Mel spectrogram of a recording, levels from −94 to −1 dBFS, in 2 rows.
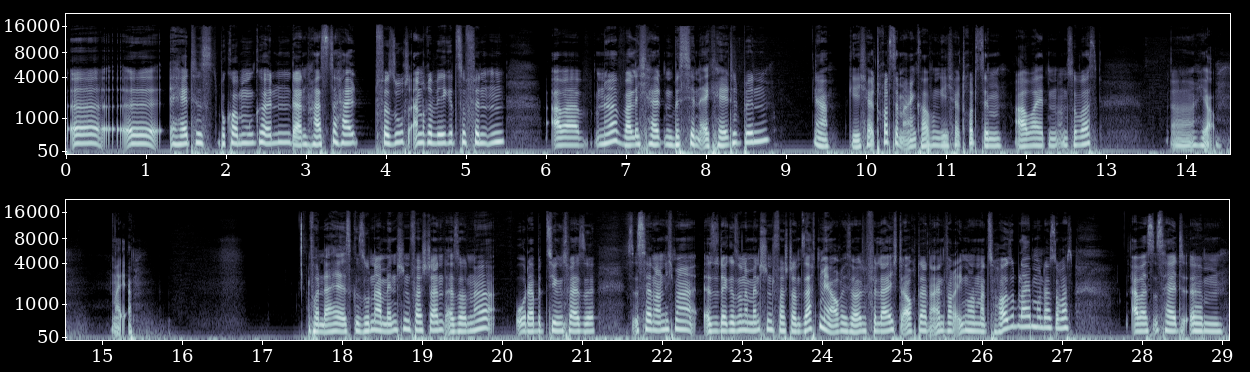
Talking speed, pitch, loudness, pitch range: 165 wpm, 185 Hz, -20 LUFS, 165-220 Hz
